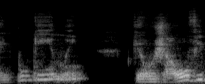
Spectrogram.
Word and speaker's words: impugno: Eu impugno, não é impugno, bem baixinho, não é impugno, hein?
